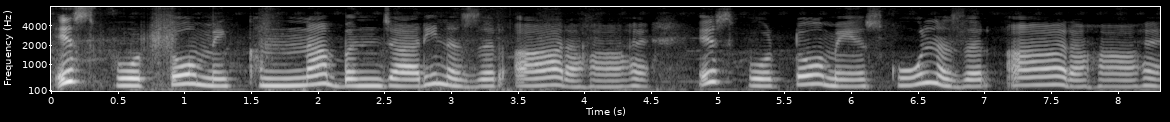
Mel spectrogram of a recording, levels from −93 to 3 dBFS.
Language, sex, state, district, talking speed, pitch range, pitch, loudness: Hindi, female, Madhya Pradesh, Umaria, 120 wpm, 235-285 Hz, 250 Hz, -21 LUFS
